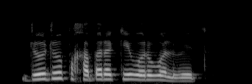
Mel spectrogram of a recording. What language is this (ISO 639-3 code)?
pus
